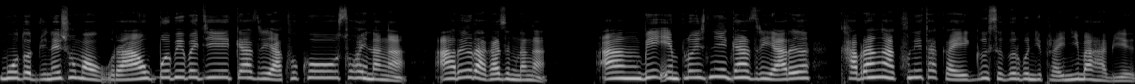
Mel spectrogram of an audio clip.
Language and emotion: Bodo, disgusted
